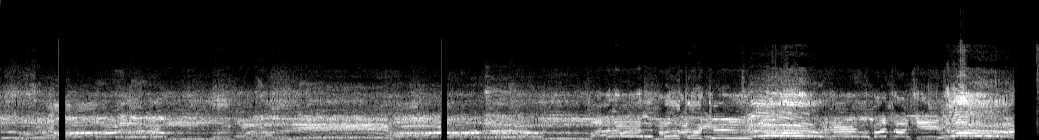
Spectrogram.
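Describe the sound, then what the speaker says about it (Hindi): Protesters waving black flags outside Kanhaiya Kumar's rally venue chant and shout slogans in a loud, dense crowd, with bellowing voices rising and falling and a brief scuffle with police. "कन्हैया कुमार के सभा स्थल के बाहर काला झंडा के साथ मुर्दाबाद के नारे लगा रहे लोगों के साथ पुलिस की नोकझोंक हो गई।"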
